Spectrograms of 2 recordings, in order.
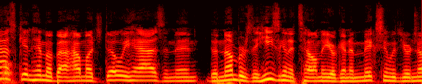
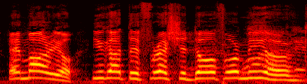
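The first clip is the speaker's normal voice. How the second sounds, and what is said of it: Bad put-on Italian accent. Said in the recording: “your Italian accent was horrible”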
